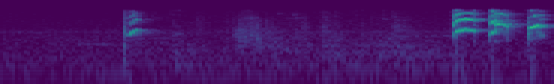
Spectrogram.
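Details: Rosy-faced lovebird at home: one short sharp chirp, soft rustling, then three loud, harsh, rapid screechy notes in quick succession.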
